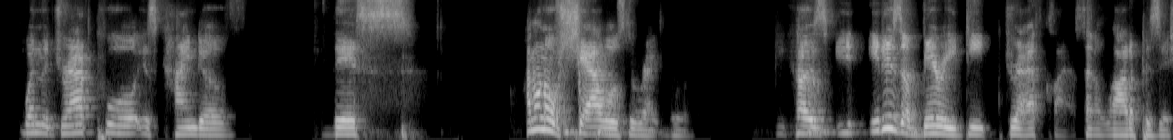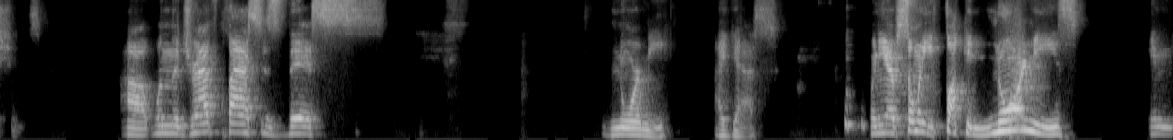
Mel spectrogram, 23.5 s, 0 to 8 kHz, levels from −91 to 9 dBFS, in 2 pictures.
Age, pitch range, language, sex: 30-49, 125-155 Hz, English, male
